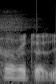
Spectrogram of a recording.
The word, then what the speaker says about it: Hermitage: Yes, Hermitage, yes.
